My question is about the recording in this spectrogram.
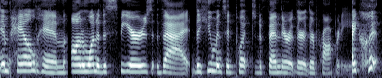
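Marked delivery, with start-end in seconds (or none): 3.8-5.7 much softer, sighing, words breaking off; real grief, barely able to finish a sentence; choked up. Real, not acted. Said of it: "This was so depressing".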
